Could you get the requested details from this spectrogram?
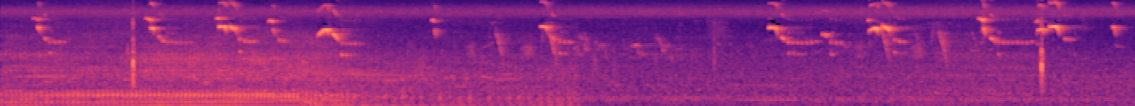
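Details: Babbler, excited at the sight of a cat, repeats short high harsh chirps with downward slurs in irregular clusters, several callers overlapping, over a constant high hiss and some low rumble early on.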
